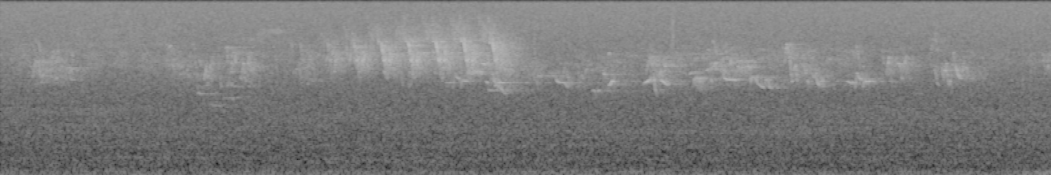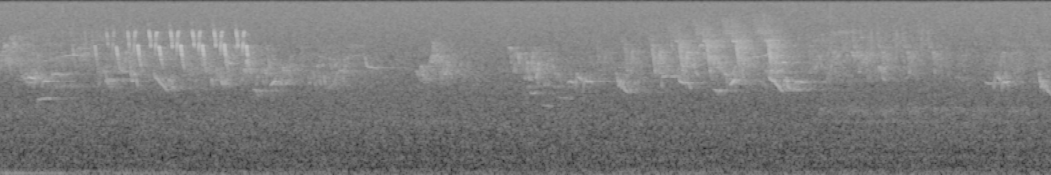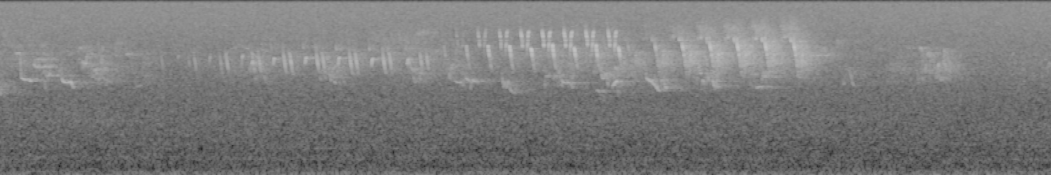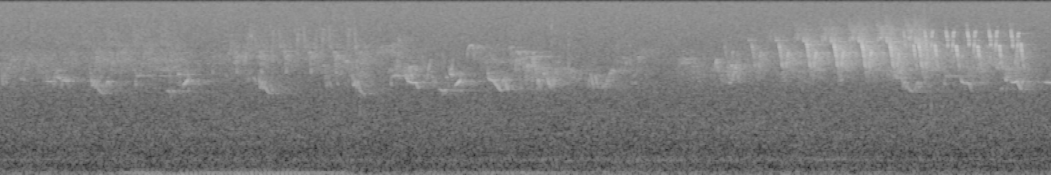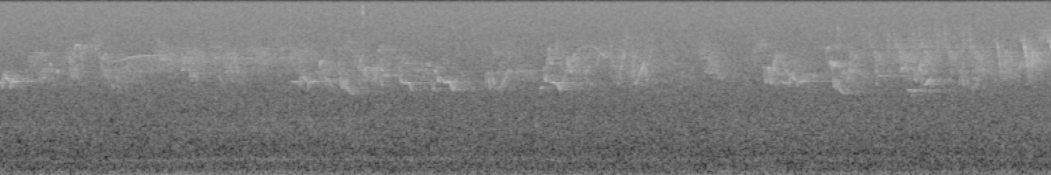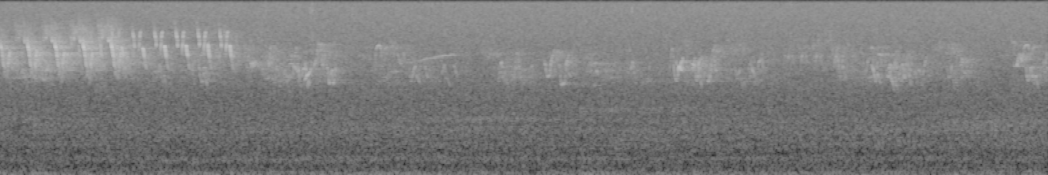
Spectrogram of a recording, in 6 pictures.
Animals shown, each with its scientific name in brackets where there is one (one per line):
Wood Thrush (Hylocichla mustelina)
Eastern Wood-Pewee (Contopus virens)
Red-eyed Vireo (Vireo olivaceus)
American Robin (Turdus migratorius)
Black-throated Blue Warbler (Setophaga caerulescens)
Ovenbird (Seiurus aurocapilla)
